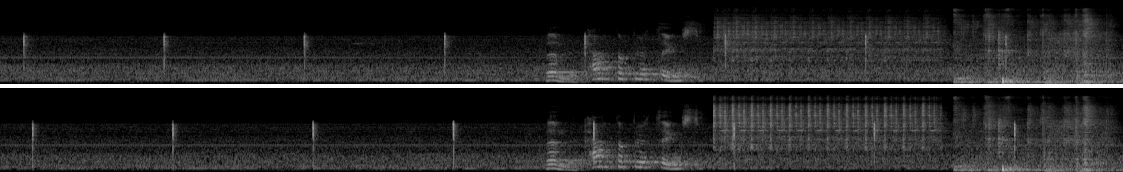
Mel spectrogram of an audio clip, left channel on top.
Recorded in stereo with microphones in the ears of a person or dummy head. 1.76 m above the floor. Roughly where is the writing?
Centre.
